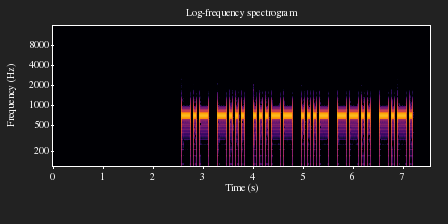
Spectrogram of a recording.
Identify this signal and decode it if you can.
Morse code, heard as a keyed tone, about 20 wpm, 700 Hz. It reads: KB3VZC
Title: USA Call Signs - 6 Characters - Repeated 3x - 20wpm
